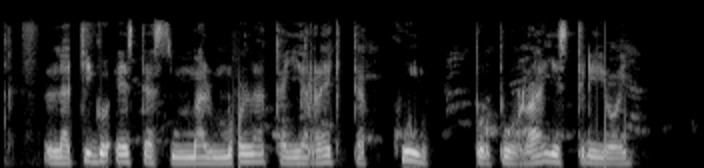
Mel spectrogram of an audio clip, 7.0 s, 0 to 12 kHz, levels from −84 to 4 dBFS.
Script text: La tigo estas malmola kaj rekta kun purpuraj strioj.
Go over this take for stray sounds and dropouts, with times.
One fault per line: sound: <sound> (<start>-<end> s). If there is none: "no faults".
sound: dropout (2.3-2.4 s)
